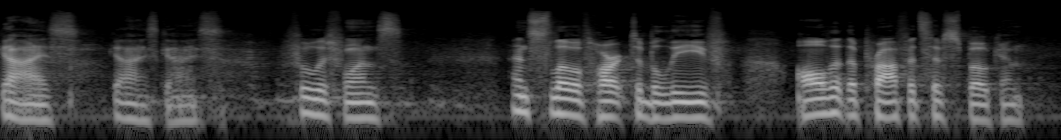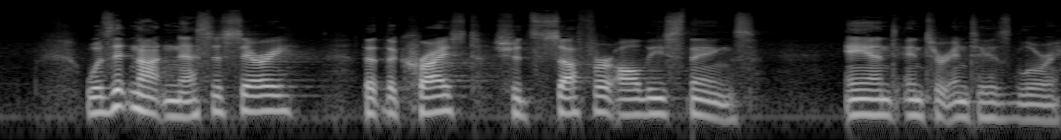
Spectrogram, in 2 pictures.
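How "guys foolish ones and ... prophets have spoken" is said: mild, kindly, low gentle tone. Speaker imagines how he addressed them after their story, retelling words gently, not harsh. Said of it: "didn't say that with a harsh tone. He probably just kind of said".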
